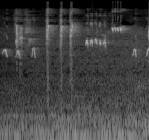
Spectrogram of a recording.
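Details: Sunbird song, ruby-cheeked, used as master audio for songbirds: paired upslurred chirps, sharp ticks, then a fast run of evenly spaced high notes, quiet background.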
